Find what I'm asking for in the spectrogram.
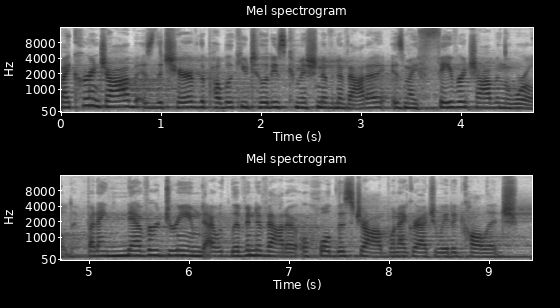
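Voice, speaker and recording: Someone with an American accent speaks at a very fast pace with fairly even intonation and hardly any pauses, over noticeable background noise and audible room echo. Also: woman, medium pitch for a woman. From Wisconsin. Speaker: commencement speaker, state utility regulator. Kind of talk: commencement speech. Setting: stage with audience.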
